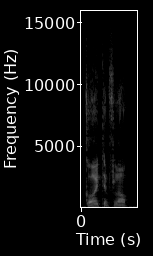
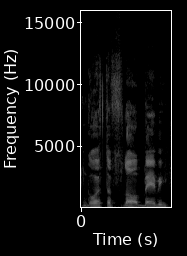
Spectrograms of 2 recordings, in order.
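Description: First: Said in the usual way. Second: Higher, breezy, laid-back; cool laid-back drawl. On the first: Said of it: "Bruce Lee said it". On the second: Retold or imitated. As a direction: say it loose and easy. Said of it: "I like how he said it".

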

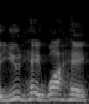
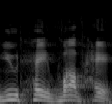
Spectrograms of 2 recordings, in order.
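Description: First: "Yud He Wah He" with a W in "Wah"; Hebrew pronunciation. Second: "Yud He Vav He" with V sounds in "Vav"; German pronunciation. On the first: Teacher tracing Jehovah to the Hebrew letters, Hebrew pronunciation. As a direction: say the third letter of "Yud He Wah He" as "Wah", not Vav. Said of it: "in Hebrew down here". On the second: Teacher showing what Germanic scholars said, German pronunciation. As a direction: say the third letter of "Yud He Vav He" as "Vav", not Wah. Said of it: "they used the German pronunciation". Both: Shown as a demonstration.

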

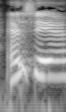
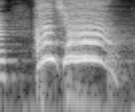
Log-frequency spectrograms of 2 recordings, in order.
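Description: First: Said in the usual way. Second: High-pitched mimicked shout; mock kid yell; imitating yelling student. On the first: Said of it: "I'll just start saying". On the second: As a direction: holler the echo like an overexcited pupil. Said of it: "walking around the room yelling".

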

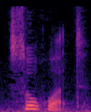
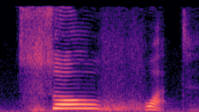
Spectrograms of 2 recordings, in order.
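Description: First: "So what?" dropped to a much softer repeat; hushed, deflated "So what?"; quiet echo. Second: "So what?" thrown out higher and louder; loud, higher rhetorical "So what?"; louder challenge. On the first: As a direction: let the second "So what?" fall away softly. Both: Acted.

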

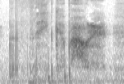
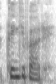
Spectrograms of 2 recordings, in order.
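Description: First: Very soft, voiceless whisper; secretive full whisper. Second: Hushed, higher urging, partly whispered. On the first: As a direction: whisper it like a forbidden thought. Repeats the taboo thought whispered. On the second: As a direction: drop toward a whisper to confide it. Confiding a taboo thought. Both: Real, not acted.

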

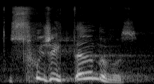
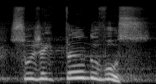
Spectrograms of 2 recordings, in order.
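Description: First: Said in the usual way. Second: Slow, weighted sujeitando-vos, every syllable stretched; drawn-out quote. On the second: Shown as a demonstration. Preacher to congregation, quoting the text slowly. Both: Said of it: "Por isso que o texto diz".

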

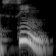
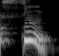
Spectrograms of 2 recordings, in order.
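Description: First: Sim ending on a firm hummed m; closed M. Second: Sim with open nasal vowel, no closed m; nasal Portuguese sim. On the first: Teacher imitating Germans, sim with fully sounded m. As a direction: lower "sim", lips shut at the end. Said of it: "é sim". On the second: Teacher showing Portuguese sound, sim left open and nasal. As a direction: say "sim" as "see(ng)". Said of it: "não é sim". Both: Shown as a demonstration.

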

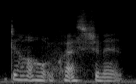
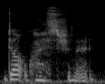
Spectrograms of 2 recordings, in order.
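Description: First: Said in the usual way. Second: Whispered "Don't question it.". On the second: Shown as a demonstration. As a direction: breathe it out in a whisper.

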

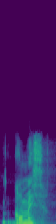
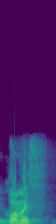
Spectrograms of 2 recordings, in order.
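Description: First: Gómez said gringo-style, stressed GO flat; Gómez in a gringo accent; American accent. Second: Put-on Gómez with a gringo accent, the r-less flat vowels; American accent. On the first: Retold or imitated. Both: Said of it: "Pero en acento gringo". (Gómez con acento gringo)

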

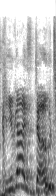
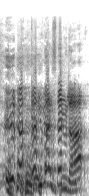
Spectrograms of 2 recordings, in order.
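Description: First: Said in the usual way. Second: "do not" said slowly, split apart, through laughter; stress on do not. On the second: Shown as a demonstration. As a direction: stretch out "Can you guys do not" word by word. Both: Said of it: "the sentence without it is".

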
